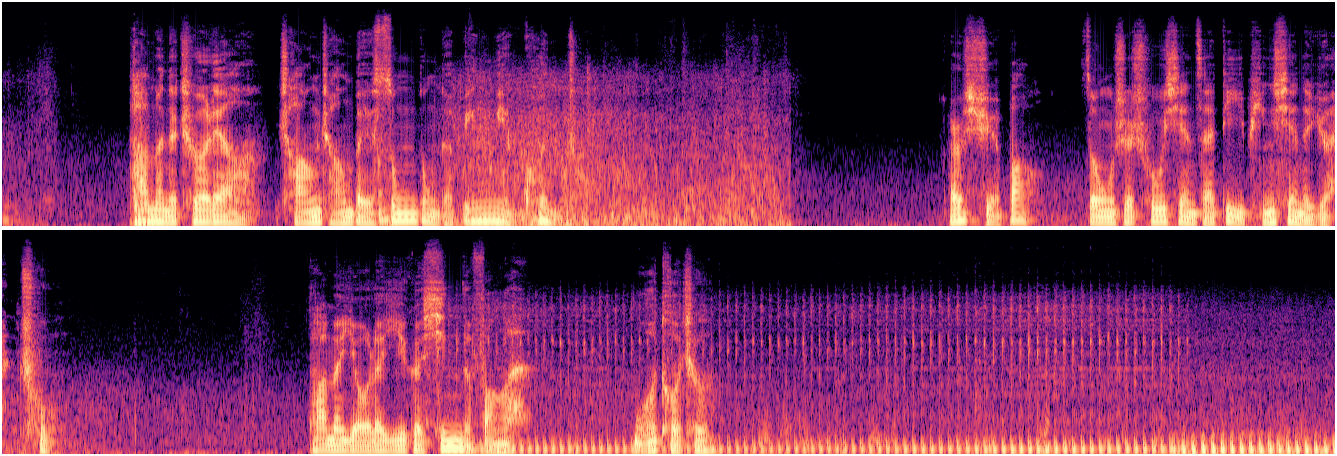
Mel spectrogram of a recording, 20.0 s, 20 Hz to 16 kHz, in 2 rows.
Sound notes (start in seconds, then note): 15.6 putt putt putt of a motorcycle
